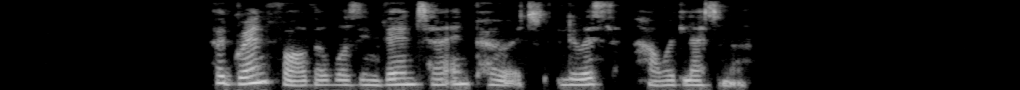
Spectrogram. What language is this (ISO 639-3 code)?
eng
